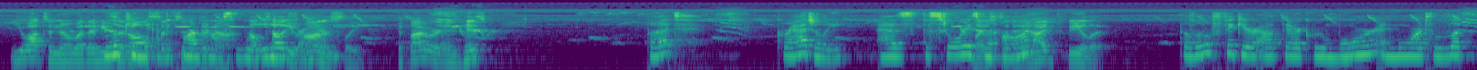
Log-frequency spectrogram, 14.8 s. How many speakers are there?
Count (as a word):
two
